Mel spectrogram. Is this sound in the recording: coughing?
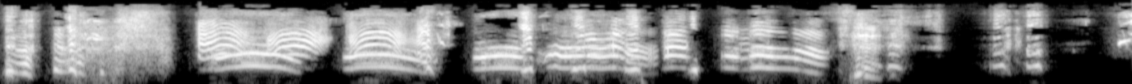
no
